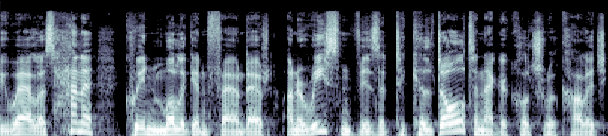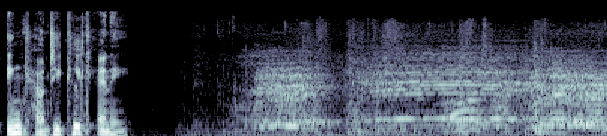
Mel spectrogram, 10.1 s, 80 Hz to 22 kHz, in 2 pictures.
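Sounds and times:
speech: 0.0 - 6.2
calf calling while handled for tagging on a farm: 7.0 - 10.1.

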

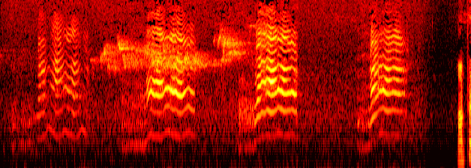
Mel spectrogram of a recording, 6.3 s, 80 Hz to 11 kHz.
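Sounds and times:
domestic cat meowing in a small loft room: 0.3 - 2.6, 3.2 - 4.0, 4.8 - 5.5.

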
